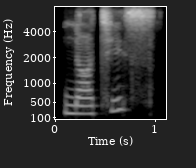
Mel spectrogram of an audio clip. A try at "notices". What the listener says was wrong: Notices. You said like notice. It's like one.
